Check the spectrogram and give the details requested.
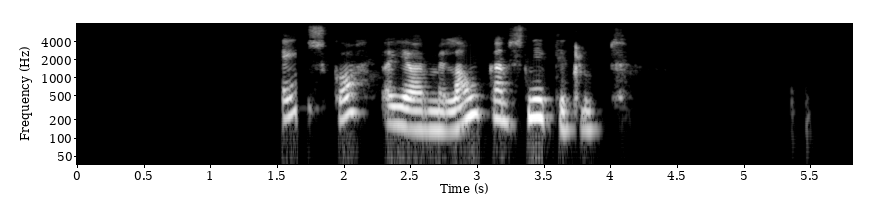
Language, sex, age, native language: Icelandic, female, 50-59, Icelandic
